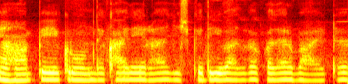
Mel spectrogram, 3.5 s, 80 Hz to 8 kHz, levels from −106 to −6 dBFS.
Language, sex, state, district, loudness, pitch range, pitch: Hindi, female, Bihar, Darbhanga, -21 LUFS, 180-190 Hz, 185 Hz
